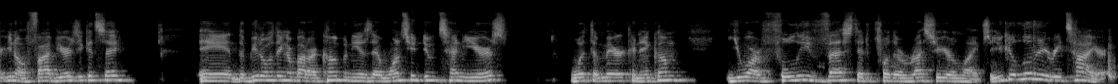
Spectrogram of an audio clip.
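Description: A man's voice: high-pitched, low-quality recording. A man of thirty, a sales manager as guest, talking about his goals in an upbeat, emphatic way and repeating phrases for emphasis. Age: 30s. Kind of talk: casual interview chat.

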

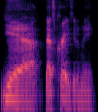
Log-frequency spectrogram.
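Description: A man's voice: deep voice, flat delivery, slow, creaky, sharp tone. A man co-hosting a casual sports podcast, stuffed up with the sniffles, sounding nasal. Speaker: podcast co-host.

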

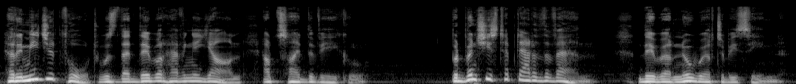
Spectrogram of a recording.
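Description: A man from India narrating a scripted horror story in a husky voice, with dramatic, suspenseful delivery. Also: mid-range voice, wildly swooping pitch, normal speed, dark tone.

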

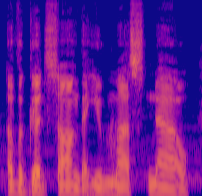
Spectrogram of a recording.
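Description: Man, podcast host, casual rambling chat, bright tone, soft music bed behind. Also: on the low side, fairly even intonation, normal speed. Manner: laid-back, rambling, reads sponsor plugs.

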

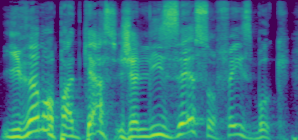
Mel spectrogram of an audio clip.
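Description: A man whose first language is English, chatting casually in a podcast and telling animated stories. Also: normal speed, breathy edge. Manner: animated storytelling with laughs and lively pitch jumps. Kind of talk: casual chat.

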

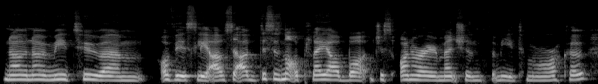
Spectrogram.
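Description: A young woman talks through football picks in a casual podcast chat, her pitch staying fairly level and even. She pauses often with ums and restarts her sentences. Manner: chatty, many ums and restarts. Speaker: podcast guest.

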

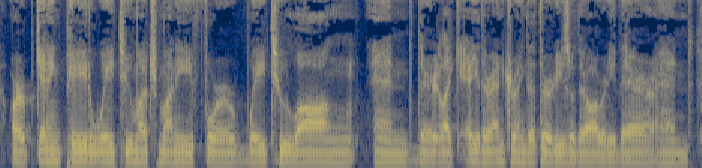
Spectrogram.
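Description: A man's voice: fairly low pitch, no echo. A man hosting a podcast, talking through sports analysis in a casual, conversational way. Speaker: podcast host.

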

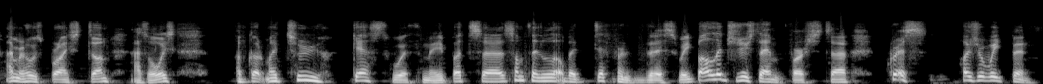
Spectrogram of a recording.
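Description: A man's voice: medium pitch, big pitch swings, normal speed, darkish tone, husky, no echo. A man hosting a football podcast in casual chat, hesitant with many ums and restarts. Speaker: podcast host. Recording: dull lo-fi podcast audio.

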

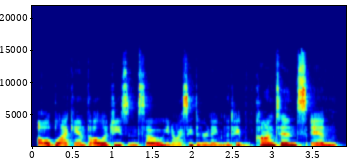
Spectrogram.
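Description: A woman's voice: low-pitched, animated, brisk, a little mellow. A woman giving casual, candid and emphatic answers as an interview guest on a podcast.

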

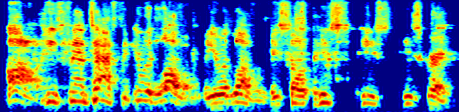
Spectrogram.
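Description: A man's voice: on the high side, animated, normal speed, a crowd in the background, poor audio. A man of fifty-nine, chatting casually as an interview guest in a rambling, enthusiastic way that often repeats words. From Scranton, Pennsylvania, United States. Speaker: podcast guest, DJ.

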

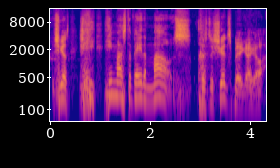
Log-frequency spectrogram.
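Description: A man's voice: on the high side, measured pace, creaky, dry recording, clean studio sound. A man co-hosting a podcast, telling comic stories casually in a profane, emphatic way. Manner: profane, emphatic, animated storyteller. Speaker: podcast co-host. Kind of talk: casual comic storytelling and banter.

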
